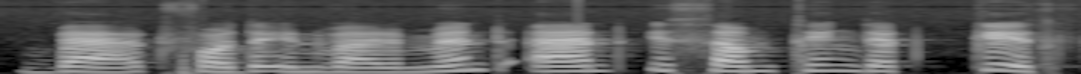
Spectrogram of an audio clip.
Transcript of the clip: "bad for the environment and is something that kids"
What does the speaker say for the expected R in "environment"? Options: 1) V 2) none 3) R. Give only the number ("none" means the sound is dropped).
3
